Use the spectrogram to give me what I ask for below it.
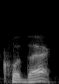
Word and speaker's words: Quebec: How do you say it in Canada? – It's Quebec.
